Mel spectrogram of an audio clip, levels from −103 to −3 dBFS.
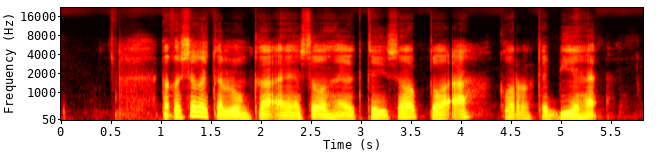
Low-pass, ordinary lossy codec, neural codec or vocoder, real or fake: none; none; codec, 44.1 kHz, 3.4 kbps, Pupu-Codec; fake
